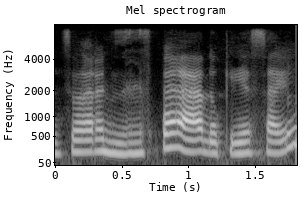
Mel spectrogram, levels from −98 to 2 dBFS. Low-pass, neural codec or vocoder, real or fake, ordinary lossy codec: 7.2 kHz; codec, 16 kHz, 1 kbps, FreqCodec, larger model; fake; none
